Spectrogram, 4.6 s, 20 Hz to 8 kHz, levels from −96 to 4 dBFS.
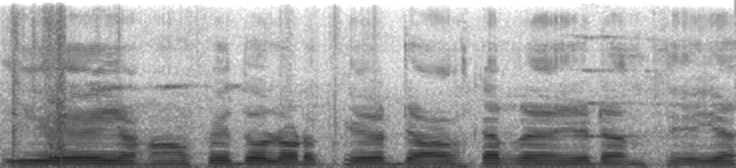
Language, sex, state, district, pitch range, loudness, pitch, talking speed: Hindi, male, Chandigarh, Chandigarh, 125-130 Hz, -16 LUFS, 125 Hz, 170 wpm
